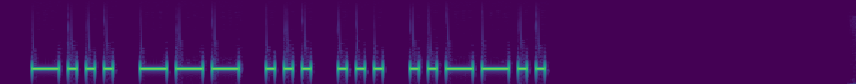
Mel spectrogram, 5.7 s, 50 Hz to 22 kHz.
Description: Morse code, heard as a keyed tone, about 20 wpm, 700 Hz. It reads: BOSS?
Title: Sentences from Top 1000 Words - Review Part 4 - 20wpm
